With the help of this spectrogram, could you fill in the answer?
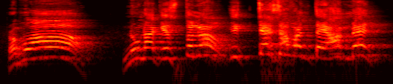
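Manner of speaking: hammed-up shouting at God; mock shouting prayer. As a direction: yell at God as if demanding. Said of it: "దేవుడి మీద కేకలేస్తాడా".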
